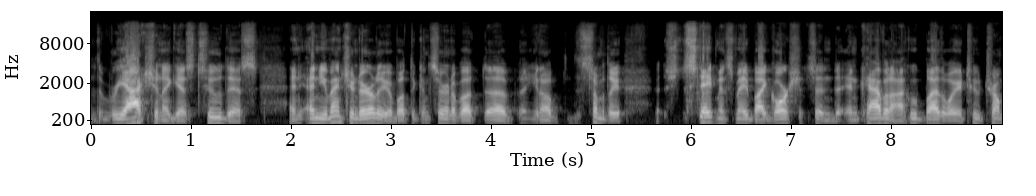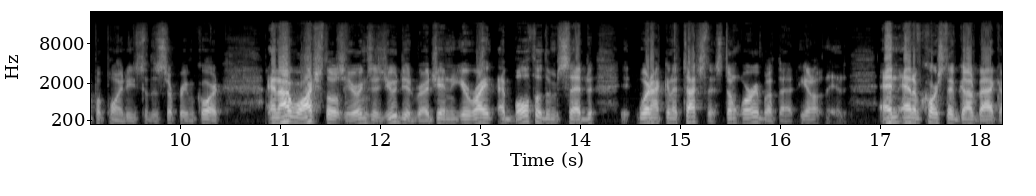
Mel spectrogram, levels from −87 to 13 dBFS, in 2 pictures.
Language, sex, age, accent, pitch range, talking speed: English, male, 60-79, American, 120-170 Hz, 255 wpm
